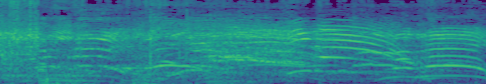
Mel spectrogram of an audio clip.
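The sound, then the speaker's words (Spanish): A crowd cheers and shouts "¡Viva!" for the King together, many raised voices overlapping in rising and falling chant-like calls, steady and loud across the whole stretch with no single voice standing out, during the King and Queen's visit to the areas hardest hit by the DANA flood. “Vivas al rey, que vuelve por tercera vez en estas tres semanas desde que se desató la riada.”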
